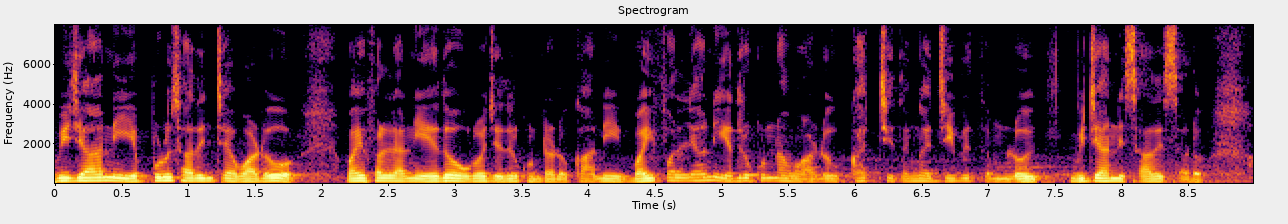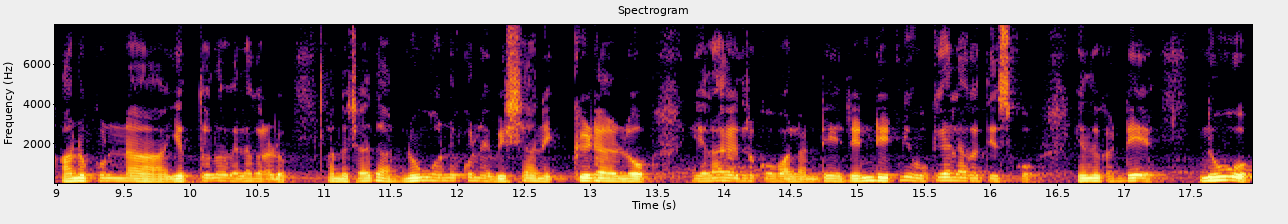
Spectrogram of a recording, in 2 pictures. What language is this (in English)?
Telugu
